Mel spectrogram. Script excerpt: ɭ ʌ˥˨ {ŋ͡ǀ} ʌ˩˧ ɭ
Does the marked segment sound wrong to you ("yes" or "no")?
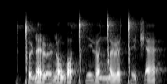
no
